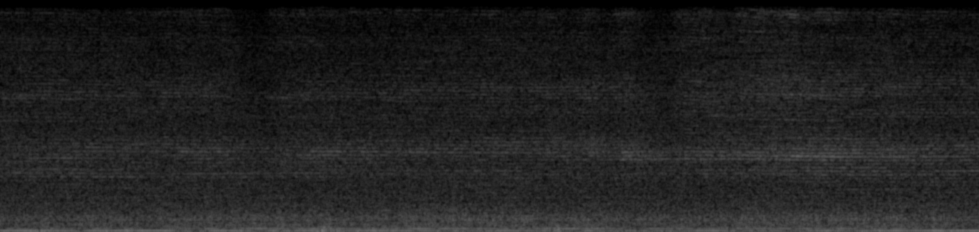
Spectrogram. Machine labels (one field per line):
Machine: fan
